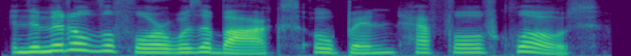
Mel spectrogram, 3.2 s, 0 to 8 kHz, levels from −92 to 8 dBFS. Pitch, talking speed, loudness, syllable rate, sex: 220 Hz, 265 wpm, -18 LUFS, 5.9 syllables/s, female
